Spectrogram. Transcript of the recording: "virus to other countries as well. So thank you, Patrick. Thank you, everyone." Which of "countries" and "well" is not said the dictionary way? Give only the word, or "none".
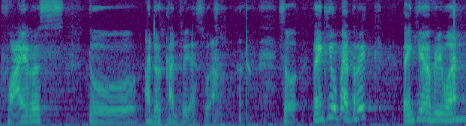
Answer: countries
